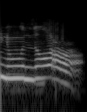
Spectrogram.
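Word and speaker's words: نذر: Ro sukunnya ini berharokat. Ro-nya yang terakhir ini berharokat kasroh. Namun karena dia diwakafkan menjadi sukun. Dilihat di huruf sebelum ro ada huruf zal yang berharokat dhammah. Maka ro-nya dibaca tebal. Wa nuzur. Ya, tebalkan. Di ayat ke-19.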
